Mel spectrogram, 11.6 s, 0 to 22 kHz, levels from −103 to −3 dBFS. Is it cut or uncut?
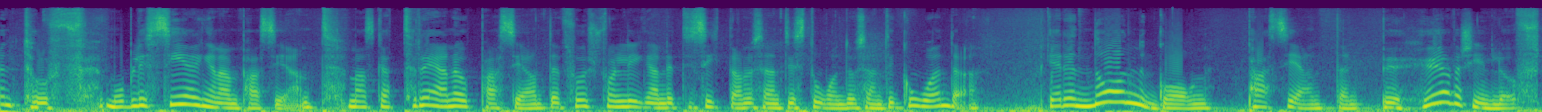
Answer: uncut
